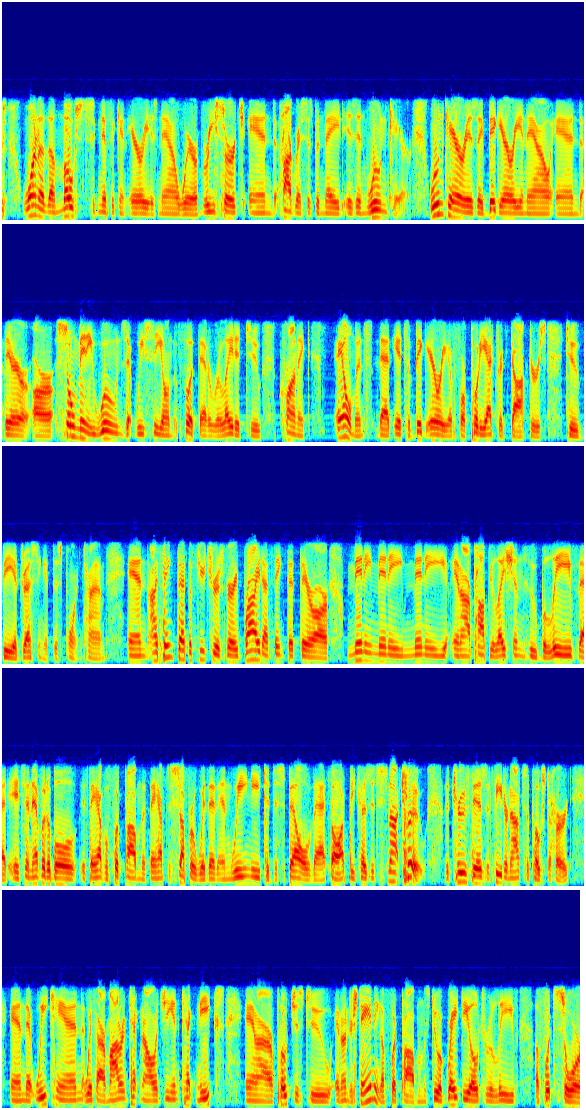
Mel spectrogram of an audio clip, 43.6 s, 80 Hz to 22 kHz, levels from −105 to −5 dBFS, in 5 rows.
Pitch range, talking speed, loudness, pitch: 105-125 Hz, 200 wpm, -18 LUFS, 115 Hz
